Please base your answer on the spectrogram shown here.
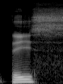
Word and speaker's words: this: Aqui você vai falar com som de D, mas ao mesmo tempo é um som de Z, mas na real não é nenhum dos dois. Você vai colocar a língua entre os dentes, sem apertar, sem fazer careta ou algo do tipo, e sem colocar a língua toda para fora. É só a pontinha da língua e vai falar this.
